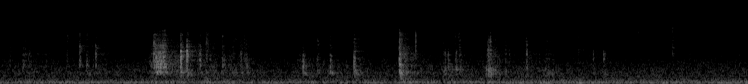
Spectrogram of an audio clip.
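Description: Light metallic clicks and clinks of exhaust stack hardware (stack flange, nuts and washers) being fitted by hand onto an aircraft engine's cylinder exhaust studs. There is a short cluster of rattles about one and a half seconds in, then sharp single clicks near four and five seconds.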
